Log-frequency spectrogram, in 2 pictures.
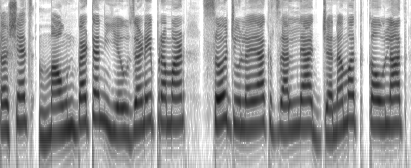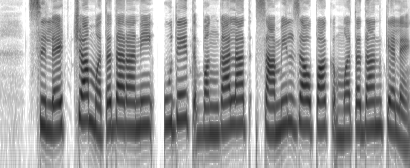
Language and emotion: Goan Konkani, neutral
